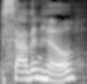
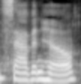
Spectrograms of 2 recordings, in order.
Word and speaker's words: Savin Hill: Boston and 7th near South Boston say in Savin Hill spell it sa VI n o Savin saving our Savin Savin Hill or a third option that we could never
